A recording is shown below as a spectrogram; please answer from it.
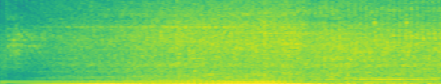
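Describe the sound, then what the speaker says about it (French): A Plymouth Roadrunner, a NASCAR-derived road car, accelerates hard, its engine note rising in a loud mid-range roar that swells over about two seconds and then eases, with no talking. "Alors, ça accélère vite, hein?"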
